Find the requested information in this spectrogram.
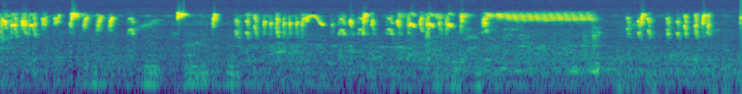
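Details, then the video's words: Female Brown-throated Sunbird (sogon) calling to a male to arouse him: a dense run of high, sharp chirps and quick rattling trills, with a long buzzy sustained trill near the middle and short broken bursts throughout, over faint background hiss. "SOGON BETINA MEMANGGIL JANTAN‼️SANGAT AMPUH MERANGSANG BIRAHI SOGON JANTAN"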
